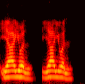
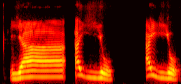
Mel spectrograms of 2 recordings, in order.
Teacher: या और अय्युहल के दरमियान फासला होना चाहिए, यानी या कहा आपने और अय्युहल, ये दोनों अलग वर्ड्स हैं।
